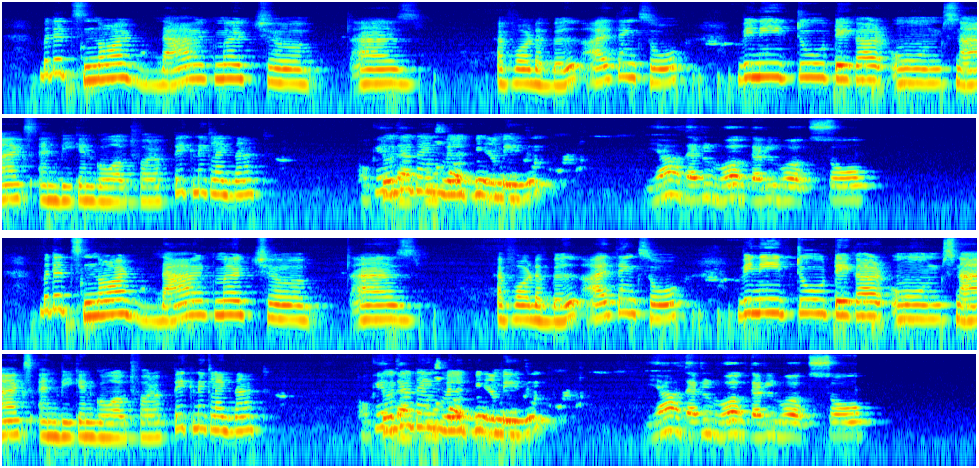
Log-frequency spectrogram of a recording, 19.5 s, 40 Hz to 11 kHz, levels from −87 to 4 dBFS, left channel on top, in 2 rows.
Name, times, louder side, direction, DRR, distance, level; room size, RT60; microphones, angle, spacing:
voice 1, 0.4-3.1 3.5-4.1 4.9-6.9 7.4-12.3 13.5-15.3, right 1 dB, 45° right, 1.1 m, -21 dB
voice 2, 13.3-14.4 16.2-18.3, right 1 dB, 75° right, 2.4 m, -22 dB
12.0 x 5.2 x 7.5 m
head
